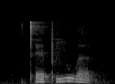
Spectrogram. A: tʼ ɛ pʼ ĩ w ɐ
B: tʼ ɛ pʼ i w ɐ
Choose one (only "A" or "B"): B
